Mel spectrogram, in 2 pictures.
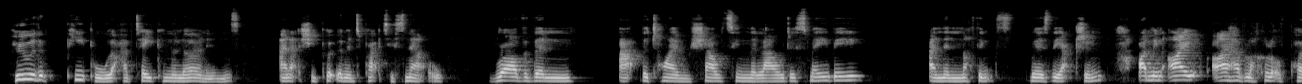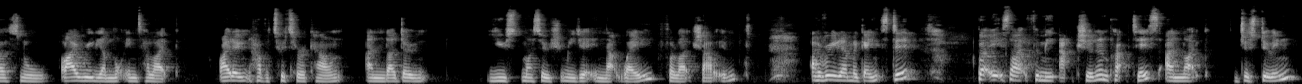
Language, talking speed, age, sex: English, 190 wpm, 20-39, female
